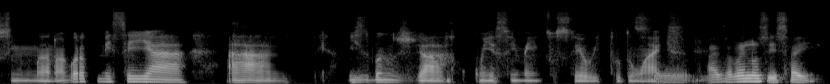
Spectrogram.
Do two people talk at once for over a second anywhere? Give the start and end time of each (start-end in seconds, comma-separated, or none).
none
